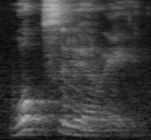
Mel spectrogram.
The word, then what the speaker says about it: auxiliary: அதனுடைய உச்சரிப்பை தெரிந்து கொள்ளுங்கள். ஓ, சில், ஈ, ஏர், ஏ, 5 சிலபிள்ஸ். ஆக்ஸிலரி, ஆக்ஸிலரி.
